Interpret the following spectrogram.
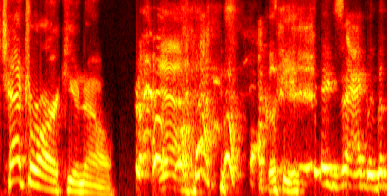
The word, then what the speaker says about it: Tetrarch: they're like have you heard of tetrarch it's pronounced tetrarch you know exactly exactly but they're super stoked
